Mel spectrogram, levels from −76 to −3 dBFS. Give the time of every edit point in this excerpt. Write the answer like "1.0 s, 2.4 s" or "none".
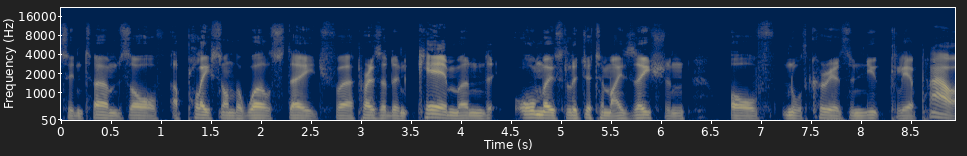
none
